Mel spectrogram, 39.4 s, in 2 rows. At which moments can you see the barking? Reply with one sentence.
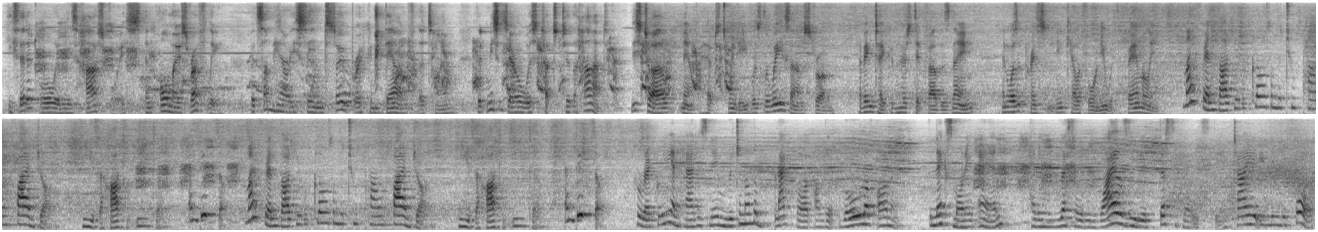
You can hear the barking from 2.0 to 11.0 s.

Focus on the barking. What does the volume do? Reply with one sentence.
The volume of the barking goes up.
